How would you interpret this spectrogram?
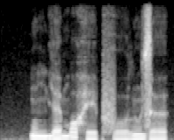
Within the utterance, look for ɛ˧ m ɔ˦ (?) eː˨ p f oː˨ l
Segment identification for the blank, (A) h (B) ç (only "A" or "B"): A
